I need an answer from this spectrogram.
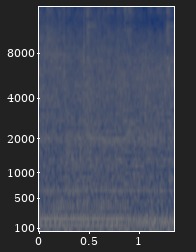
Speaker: Thing is, as well, with this car, you can hear when it's running properly because the engine is so open. It's literally just behind my head.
